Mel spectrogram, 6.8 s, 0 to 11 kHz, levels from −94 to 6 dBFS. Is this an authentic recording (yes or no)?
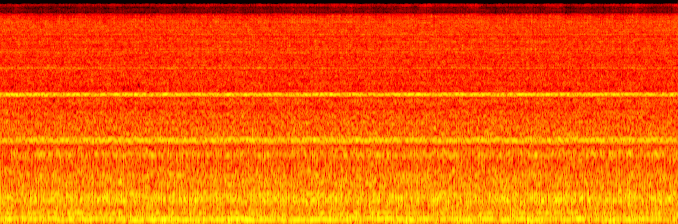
no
